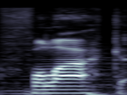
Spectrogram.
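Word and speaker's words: FL4K: But moving on, we now have Flak as the Beastmaster, and Flak there is spelled F-L-4-K.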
